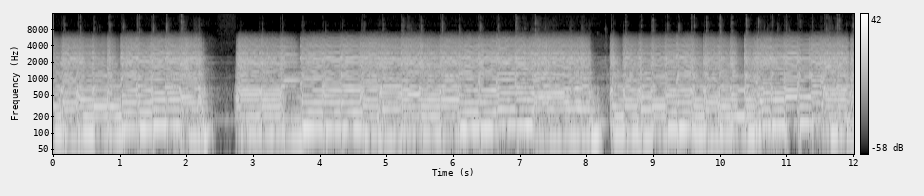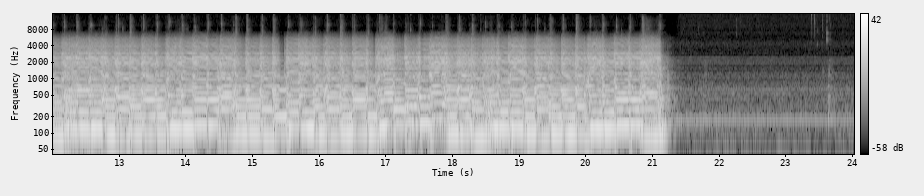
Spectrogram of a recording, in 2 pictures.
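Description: Distorted electric guitar playing a fast riff of low notes on the two lowest strings, breaking off briefly twice. The playing stops near the end, leaving a faint steady hum.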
